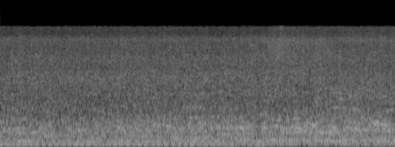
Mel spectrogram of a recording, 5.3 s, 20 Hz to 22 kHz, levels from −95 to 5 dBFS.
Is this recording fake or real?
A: real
